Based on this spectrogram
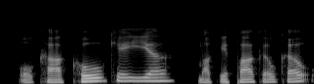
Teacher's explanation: we can see the emphasis is on ka kou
